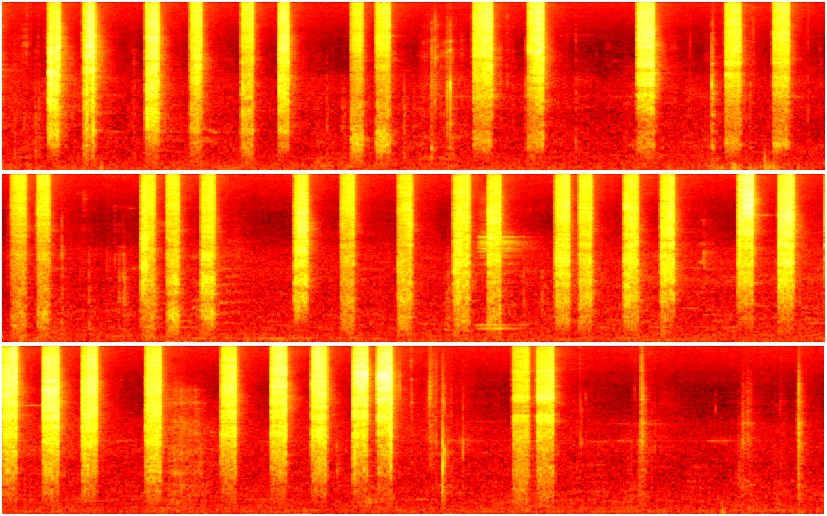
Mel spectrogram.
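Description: Short puffs of compressed air hissing from a handheld blow gun fed by a homemade air compressor, blowing dust out of a PC. The puffs come in dozens of separate bursts, one or two a second and some in quick pairs.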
